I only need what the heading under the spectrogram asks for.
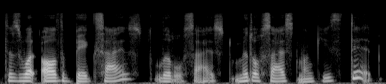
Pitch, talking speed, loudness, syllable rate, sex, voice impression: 160 Hz, 200 wpm, -23 LUFS, 5.4 syllables/s, female, feminine, adult-like, powerful, clear, fluent, intellectual, elegant, lively, slightly intense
